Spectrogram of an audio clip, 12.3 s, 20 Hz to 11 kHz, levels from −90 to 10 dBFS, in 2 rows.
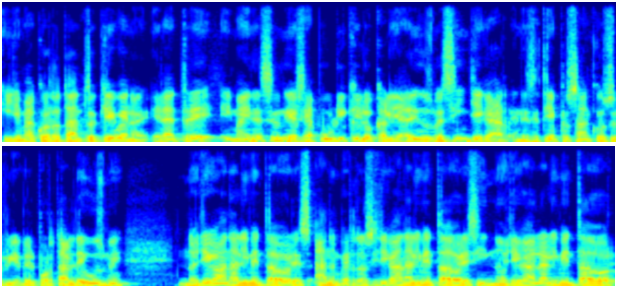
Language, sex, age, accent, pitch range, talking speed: Spanish, male, 20-39, Colombian, 120-155 Hz, 205 wpm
